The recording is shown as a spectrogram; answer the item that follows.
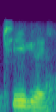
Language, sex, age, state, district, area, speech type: Urdu, male, 18-30, Bihar, Araria, rural, conversation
